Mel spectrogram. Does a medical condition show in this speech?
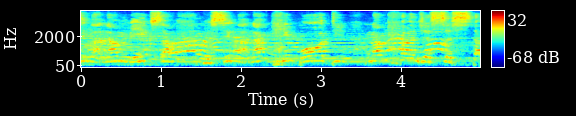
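No.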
